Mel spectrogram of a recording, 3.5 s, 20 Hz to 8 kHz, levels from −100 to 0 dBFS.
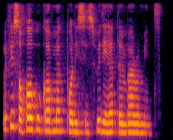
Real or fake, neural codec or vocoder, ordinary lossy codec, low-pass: fake; codec, 24 kHz, 0.9 kbps, WavTokenizer, medium speech release version 1; none; 7.2 kHz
